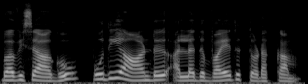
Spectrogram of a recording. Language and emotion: Tamil, neutral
